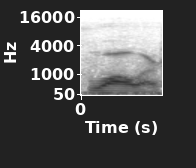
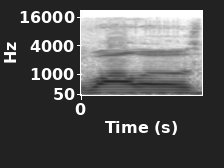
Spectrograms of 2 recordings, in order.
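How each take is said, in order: First: The word ends with an 'er' sound. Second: The word ends with an 'oh' sound.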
